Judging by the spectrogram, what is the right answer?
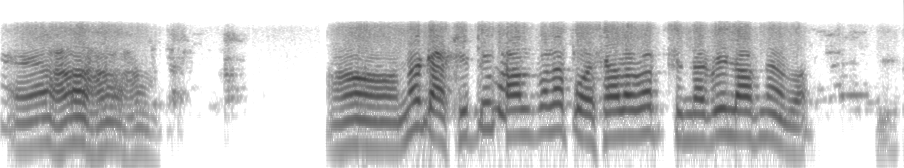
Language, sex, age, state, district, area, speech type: Assamese, male, 45-60, Assam, Majuli, rural, conversation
